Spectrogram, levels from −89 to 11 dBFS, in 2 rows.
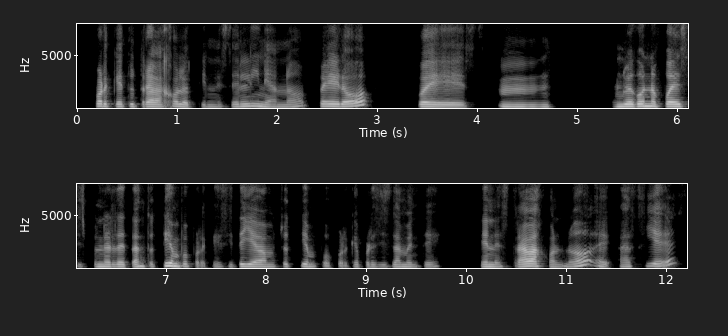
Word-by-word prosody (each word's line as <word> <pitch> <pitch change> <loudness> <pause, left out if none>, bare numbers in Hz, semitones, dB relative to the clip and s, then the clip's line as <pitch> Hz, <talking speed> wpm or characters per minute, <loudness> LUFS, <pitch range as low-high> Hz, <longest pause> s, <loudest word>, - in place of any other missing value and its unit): porque, 215 -3 +1
tu 200 - -4
trabajo 195 +1 +1
lo 180 - 0
tienes 170 0 -17
en 200 +2 -2
línea, 200 -7 -2
¿no? 190 +10 -9
Pero, 215 - +3 0.4
pues, 180 -3 +2 0.2
mm, 180 -2 -4 0.7
luego 205 +2 +5
no 215 -1 +4
puedes 200 -1 +5
disponer 195 +1 -4
de 195 - +1
tanto 195 +1 -3
tiempo, 220 -1 +5
porque, 205 - -16
sí 180 -2 -20
te 205 - 0
lleva 190 -2 +2
mucho 185 +1 -10
tiempo, 205 -1 -6
porque, 180 - -13
precisamente 180 +2 -10 0.4
tienes 185 -1 -4
trabajo, 215 -1 +4
¿no? 215 - -2
Eh, 205 -5 -8
¿así 200 +3 -7
es? 330 - -3
195 Hz, 155 wpm, -24 LUFS, 180-210 Hz, 0.7 s, luego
